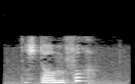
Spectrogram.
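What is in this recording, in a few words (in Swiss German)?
"stampfer", Haut-Rhin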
